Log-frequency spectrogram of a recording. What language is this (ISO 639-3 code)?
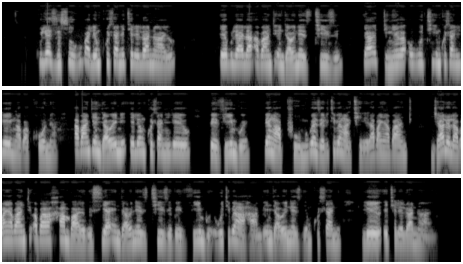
nde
